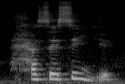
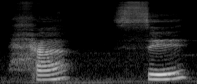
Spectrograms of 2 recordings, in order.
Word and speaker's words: حساسية: Now, the first word today I'm gonna share with you is the word, say out loud with me, حساسية. حساسية. It's 4 syllables.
